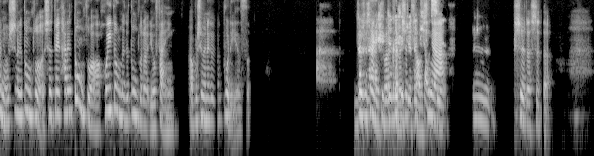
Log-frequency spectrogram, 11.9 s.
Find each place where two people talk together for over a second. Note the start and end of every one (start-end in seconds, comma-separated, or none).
7.1-8.9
